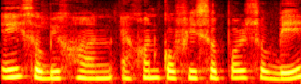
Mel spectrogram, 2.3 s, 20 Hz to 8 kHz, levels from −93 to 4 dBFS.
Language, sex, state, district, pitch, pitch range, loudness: Assamese, female, Assam, Kamrup Metropolitan, 250 Hz, 240-255 Hz, -17 LUFS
